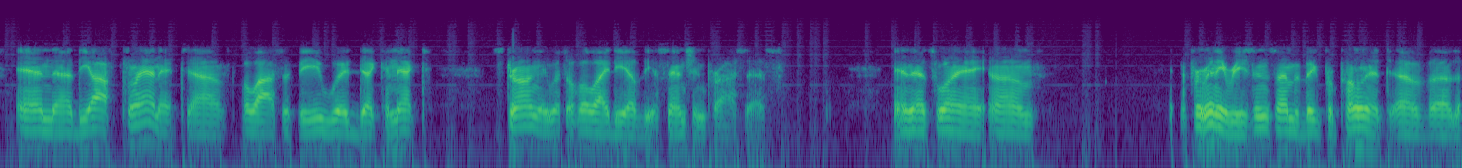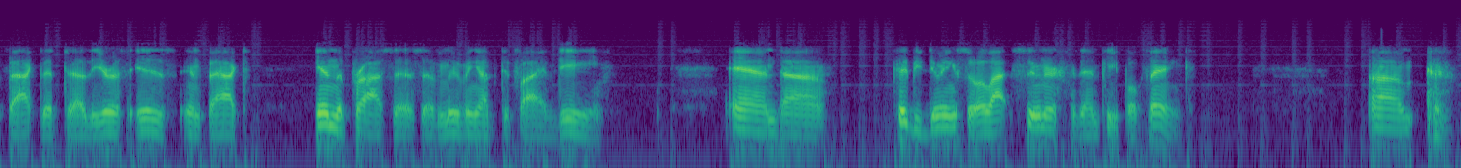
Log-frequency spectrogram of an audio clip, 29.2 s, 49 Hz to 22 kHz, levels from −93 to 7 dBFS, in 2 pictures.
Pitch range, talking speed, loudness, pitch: 95-105 Hz, 130 wpm, -23 LUFS, 95 Hz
